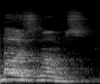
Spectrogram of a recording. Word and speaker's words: Muslim: to be like Islam Muslims and this and that but it's annoying you know you know it's like there's an S it's Muslim I don't know why people can't pronounce that correctly hi can you have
